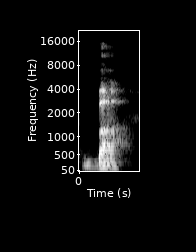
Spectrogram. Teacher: with a consonant like ba, the onset of the sound is quite sudden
